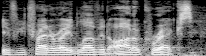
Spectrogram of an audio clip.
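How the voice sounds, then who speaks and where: A man's voice: medium pitch, steady tone, brisk. A man doing a stand-up set, telling rambling stories full of restarts and his own laughter, to a nearly empty room. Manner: rambling, self-interrupting storytelling with laughs. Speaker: stand-up comedian.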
